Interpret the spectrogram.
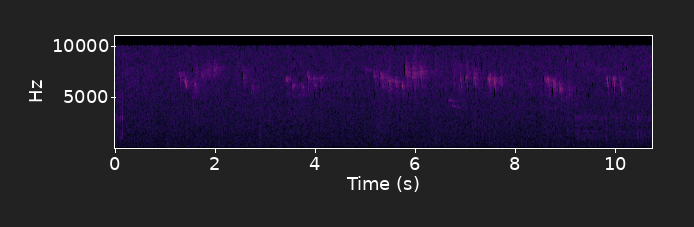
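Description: Near silence: quiet forest background with faint, very high-pitched bird chirps coming in short clusters every second or two.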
